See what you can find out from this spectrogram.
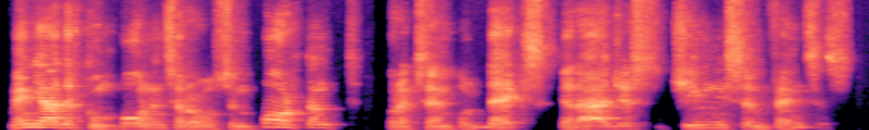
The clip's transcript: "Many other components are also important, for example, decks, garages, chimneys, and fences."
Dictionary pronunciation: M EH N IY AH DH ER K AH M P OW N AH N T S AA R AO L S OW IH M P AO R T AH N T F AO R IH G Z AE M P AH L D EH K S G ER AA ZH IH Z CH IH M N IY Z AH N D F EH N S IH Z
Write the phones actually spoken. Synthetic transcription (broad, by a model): M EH N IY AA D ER K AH M P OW N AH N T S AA R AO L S IH M P AO R T AH N T P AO R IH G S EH M P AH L D EH K S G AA AA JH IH S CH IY M N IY S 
